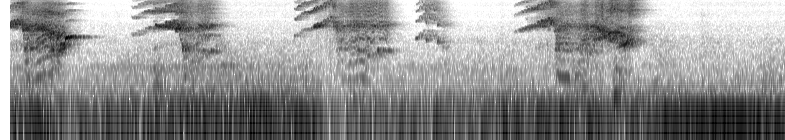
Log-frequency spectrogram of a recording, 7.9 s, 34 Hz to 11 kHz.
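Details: Lovely, a young female grey-shanked douc langur orphaned by a hunter and kept as a pet at home for about 1.5 years, calls for her absent 'mother' while the family is out: five shrill, high squealing bursts, each about a second, spaced at irregular gaps.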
